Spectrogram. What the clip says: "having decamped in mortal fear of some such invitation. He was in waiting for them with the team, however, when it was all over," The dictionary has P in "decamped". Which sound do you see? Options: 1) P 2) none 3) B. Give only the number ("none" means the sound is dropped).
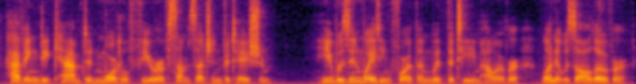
1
